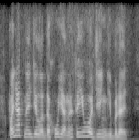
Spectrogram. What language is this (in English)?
Russian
